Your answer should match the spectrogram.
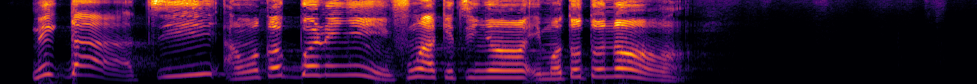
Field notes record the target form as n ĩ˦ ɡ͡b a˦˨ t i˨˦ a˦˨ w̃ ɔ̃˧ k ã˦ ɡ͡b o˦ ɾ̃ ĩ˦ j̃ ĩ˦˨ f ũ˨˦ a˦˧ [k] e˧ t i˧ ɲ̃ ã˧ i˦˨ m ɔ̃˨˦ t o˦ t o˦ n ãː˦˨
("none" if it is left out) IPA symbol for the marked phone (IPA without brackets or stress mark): k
